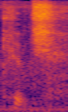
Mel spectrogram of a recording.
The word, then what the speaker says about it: Couch: Yes, it's called Cooch Street. So get all the dirty jokes out of your head right now. It's spelled couch, but it's named after a person who pronounced it Cooch.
